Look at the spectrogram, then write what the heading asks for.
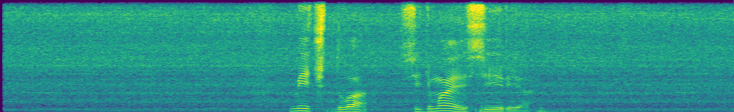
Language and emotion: Russian, neutral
